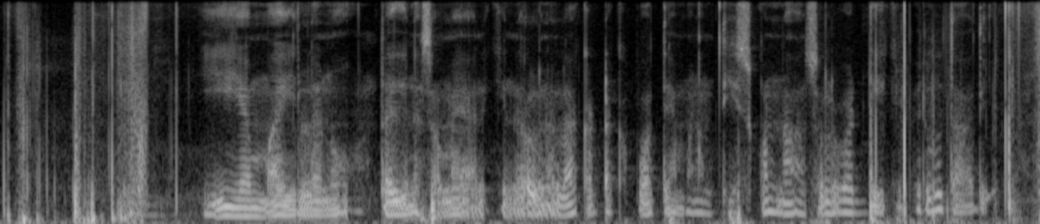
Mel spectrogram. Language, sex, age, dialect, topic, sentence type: Telugu, male, 18-24, Southern, banking, statement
